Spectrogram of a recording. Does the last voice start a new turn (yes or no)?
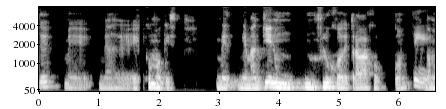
yes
